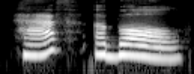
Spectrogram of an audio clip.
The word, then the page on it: have a ball: slow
